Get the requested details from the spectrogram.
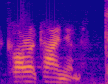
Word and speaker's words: Karakhanyan: Am I saying that right? Karakhanyan? – Not really. – All right, tell me exactly how to say it. – It's Karakhanyan. – Karakhanyan.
